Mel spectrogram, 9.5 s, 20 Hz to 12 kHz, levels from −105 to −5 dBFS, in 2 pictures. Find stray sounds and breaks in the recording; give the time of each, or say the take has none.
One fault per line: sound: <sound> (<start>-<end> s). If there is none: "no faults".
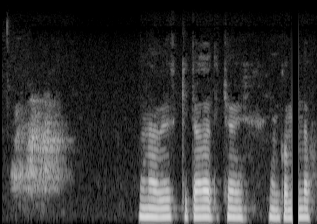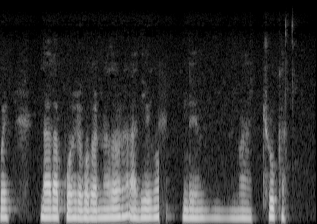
sound: dropout (4.4-4.5 s)
sound: dropout (7.1-7.3 s)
